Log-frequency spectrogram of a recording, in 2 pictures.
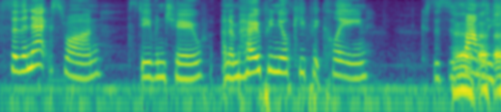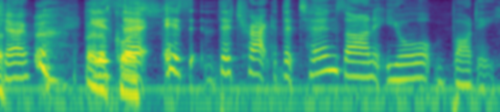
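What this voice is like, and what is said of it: English accent. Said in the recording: “I like the way you say that in your English accent.”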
